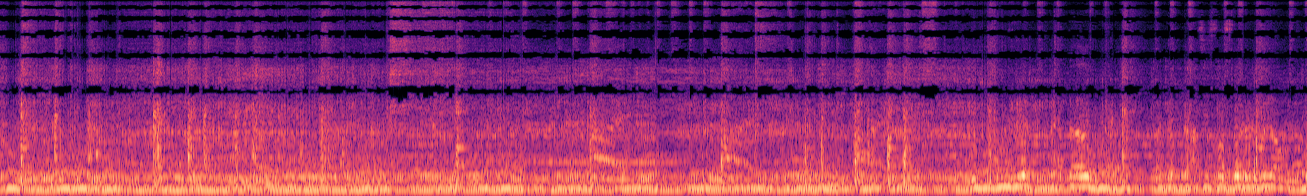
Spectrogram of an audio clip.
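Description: Heavy metal band playing live and loud: electric guitar and drum kit in the instrumental lead-in before the vocals come in.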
